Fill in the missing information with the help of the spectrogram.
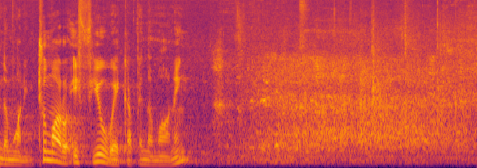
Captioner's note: audience laughs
